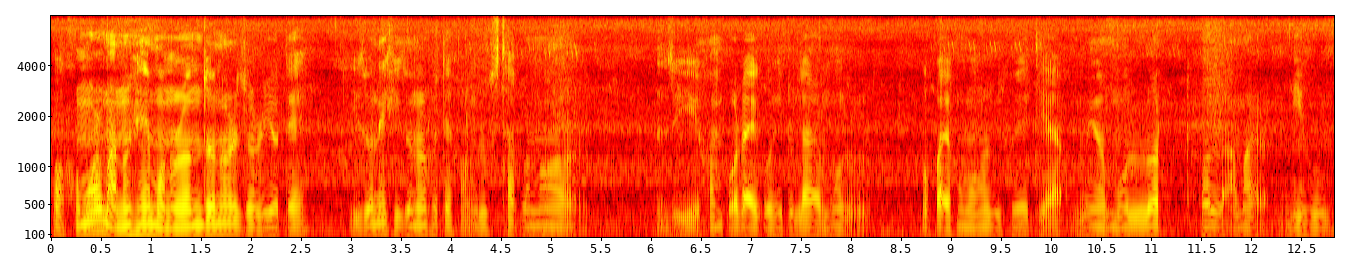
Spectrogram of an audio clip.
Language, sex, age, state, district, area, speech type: Assamese, male, 45-60, Assam, Kamrup Metropolitan, urban, spontaneous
